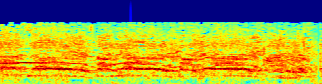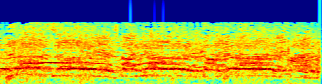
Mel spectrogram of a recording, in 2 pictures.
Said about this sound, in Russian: Мы испанцы, слава Испании!» — скандирует толпа.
